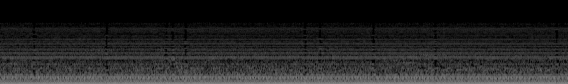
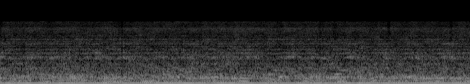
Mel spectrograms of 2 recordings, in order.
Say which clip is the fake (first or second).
second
